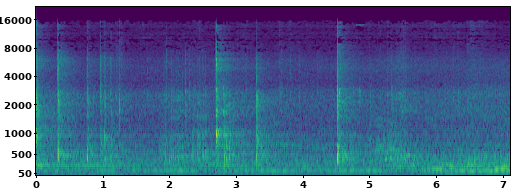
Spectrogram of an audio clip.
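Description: Hands working on the contactors and thermal overload relay in a motor control panel: irregular sharp clicks and taps of parts and wiring being handled, the loudest a little under three seconds in and about halfway through, over a steady low hum.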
